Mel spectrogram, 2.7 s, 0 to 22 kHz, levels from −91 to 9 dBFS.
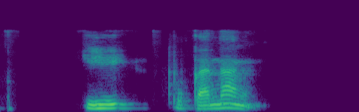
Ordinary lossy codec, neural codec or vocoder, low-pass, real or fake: AAC, 48 kbps; codec, 16 kHz, 2 kbps, X-Codec, HuBERT features, trained on general audio; 7.2 kHz; fake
